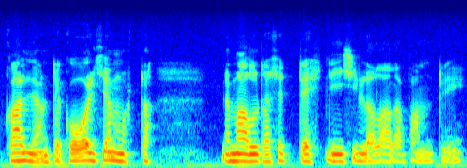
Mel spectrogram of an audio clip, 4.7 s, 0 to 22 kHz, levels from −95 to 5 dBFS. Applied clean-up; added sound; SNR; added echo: none; none; none; none.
